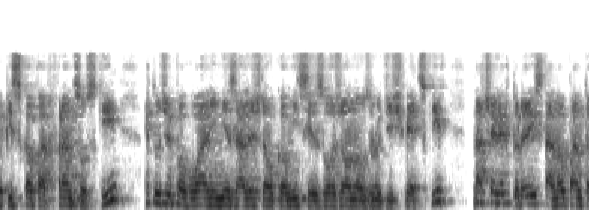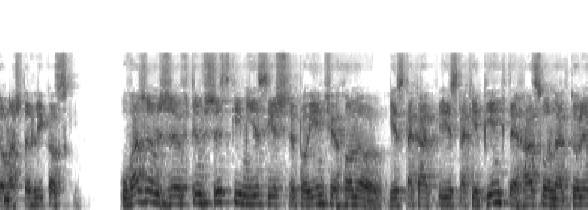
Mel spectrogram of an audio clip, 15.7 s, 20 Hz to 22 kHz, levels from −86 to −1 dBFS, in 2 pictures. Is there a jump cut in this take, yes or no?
yes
